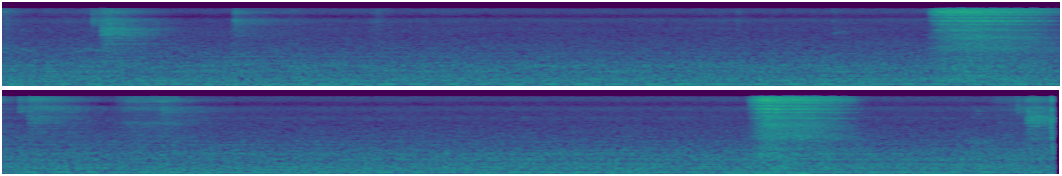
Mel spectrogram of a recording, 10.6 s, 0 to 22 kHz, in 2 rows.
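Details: Adult with advanced pulmonary fibrosis, over 70% of the lungs scarred, breathing through an O2 Trainer set to a small opening: slow, forceful hissing breaths against room noise; inspiratory muscle training.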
